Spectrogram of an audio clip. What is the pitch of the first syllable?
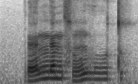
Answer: rising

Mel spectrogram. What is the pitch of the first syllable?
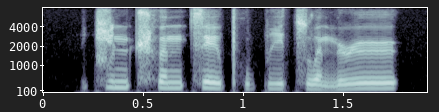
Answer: high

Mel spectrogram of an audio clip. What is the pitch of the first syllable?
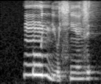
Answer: high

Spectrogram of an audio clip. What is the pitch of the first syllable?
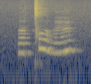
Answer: low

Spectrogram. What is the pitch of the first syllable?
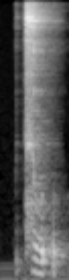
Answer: low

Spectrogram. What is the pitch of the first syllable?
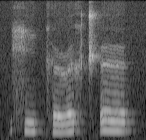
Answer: low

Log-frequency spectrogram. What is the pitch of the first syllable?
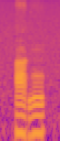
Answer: falling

